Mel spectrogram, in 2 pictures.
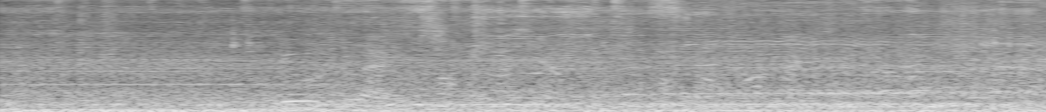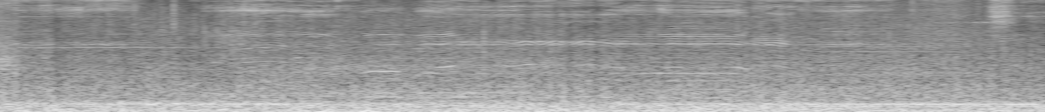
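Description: Steady engine and road rumble heard from inside a moving bus, low and even throughout.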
